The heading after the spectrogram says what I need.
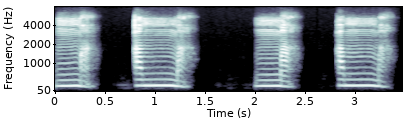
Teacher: Nasal yaitu bunyi yang dikeluarkan dari hidung, tapi dengan dengan melibatkan bilabial atau dua bibir atas dan bibir bawah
